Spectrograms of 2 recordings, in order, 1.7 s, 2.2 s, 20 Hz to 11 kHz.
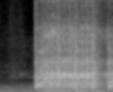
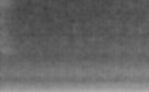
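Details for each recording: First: Yamaha NMAX V1 scooter, unused about a month, 105 km on the odometer, battery 12.2 V, no check engine light; high starter whirr about a second and a half, never catches. Crank no start, later found to be a clogged fuel injector. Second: Yamaha NMAX V1 scooter after the no-start from a clogged fuel injector was fixed and its wiring repaired: it starts and settles into a steady, even idle with a smooth low putter, no misses or knocks.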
